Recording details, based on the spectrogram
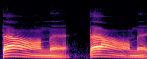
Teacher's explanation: Ingat ain mempunyai sifat tawas. Ada aliran suara sedikit. · Jangan tertahan karena dia bukan siddah. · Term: tawassut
